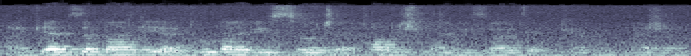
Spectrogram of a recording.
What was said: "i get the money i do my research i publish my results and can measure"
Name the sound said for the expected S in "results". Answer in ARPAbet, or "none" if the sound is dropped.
none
